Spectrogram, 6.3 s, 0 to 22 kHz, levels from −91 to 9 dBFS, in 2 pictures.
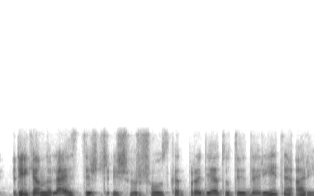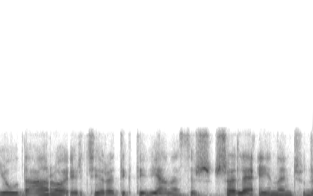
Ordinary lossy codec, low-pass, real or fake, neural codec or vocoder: Opus, 16 kbps; 7.2 kHz; real; none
